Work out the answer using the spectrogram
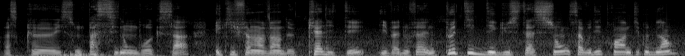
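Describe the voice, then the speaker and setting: A man's voice: medium pitch, a little fast, background noise. A male TV host doing an enthusiastic, playful interview, joking with his guests. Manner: lively, jokey, playful. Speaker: TV show host. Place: outdoors at a country guesthouse.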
